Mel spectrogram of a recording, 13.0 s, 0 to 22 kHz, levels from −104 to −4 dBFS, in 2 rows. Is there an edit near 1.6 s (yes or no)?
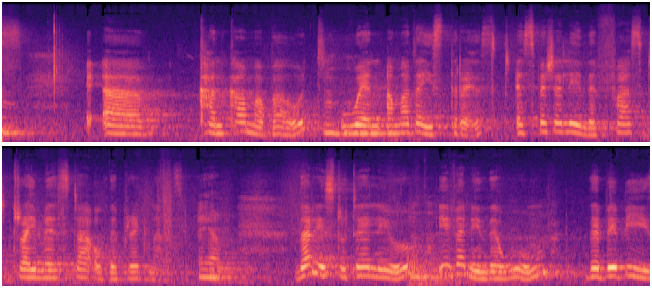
no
